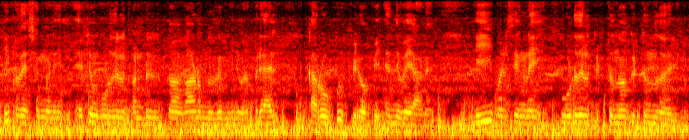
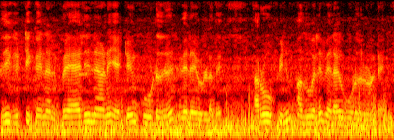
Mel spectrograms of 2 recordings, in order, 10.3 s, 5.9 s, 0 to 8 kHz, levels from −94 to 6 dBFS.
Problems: background sounds at intervals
